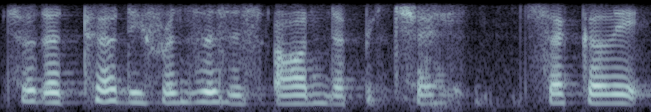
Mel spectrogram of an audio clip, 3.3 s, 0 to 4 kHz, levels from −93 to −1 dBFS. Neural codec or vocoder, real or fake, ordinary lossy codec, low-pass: none; real; none; 3.6 kHz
